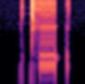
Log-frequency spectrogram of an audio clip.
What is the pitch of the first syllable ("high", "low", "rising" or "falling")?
falling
